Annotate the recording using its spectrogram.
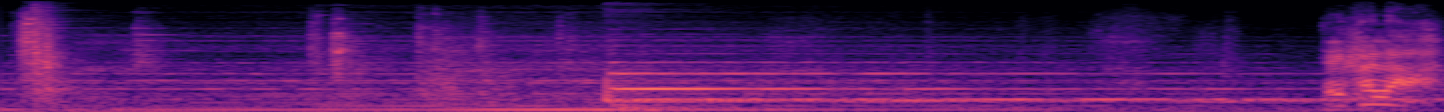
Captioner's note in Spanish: Sonido al abrir puerta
